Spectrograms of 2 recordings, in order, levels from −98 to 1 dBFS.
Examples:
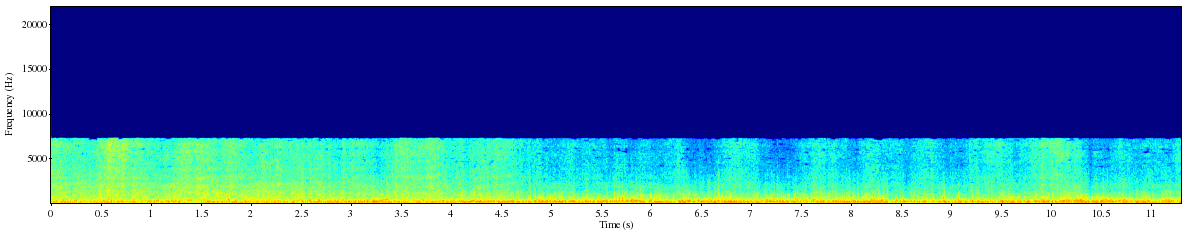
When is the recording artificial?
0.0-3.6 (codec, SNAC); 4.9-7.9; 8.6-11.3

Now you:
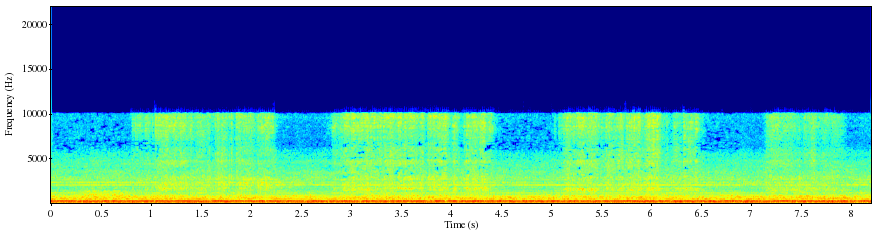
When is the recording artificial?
1.1-2.9 (codec, SNAC); 6.9-8.2

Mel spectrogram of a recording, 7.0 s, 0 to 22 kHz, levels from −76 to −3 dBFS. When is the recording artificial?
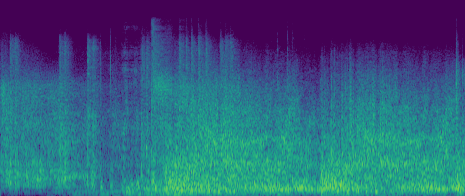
0.5-2.8 (codec, SNAC)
